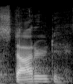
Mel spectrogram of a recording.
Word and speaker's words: Stoddard: It's Detective Phil Stoddard, S-T-O-D-D-A-R-D.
